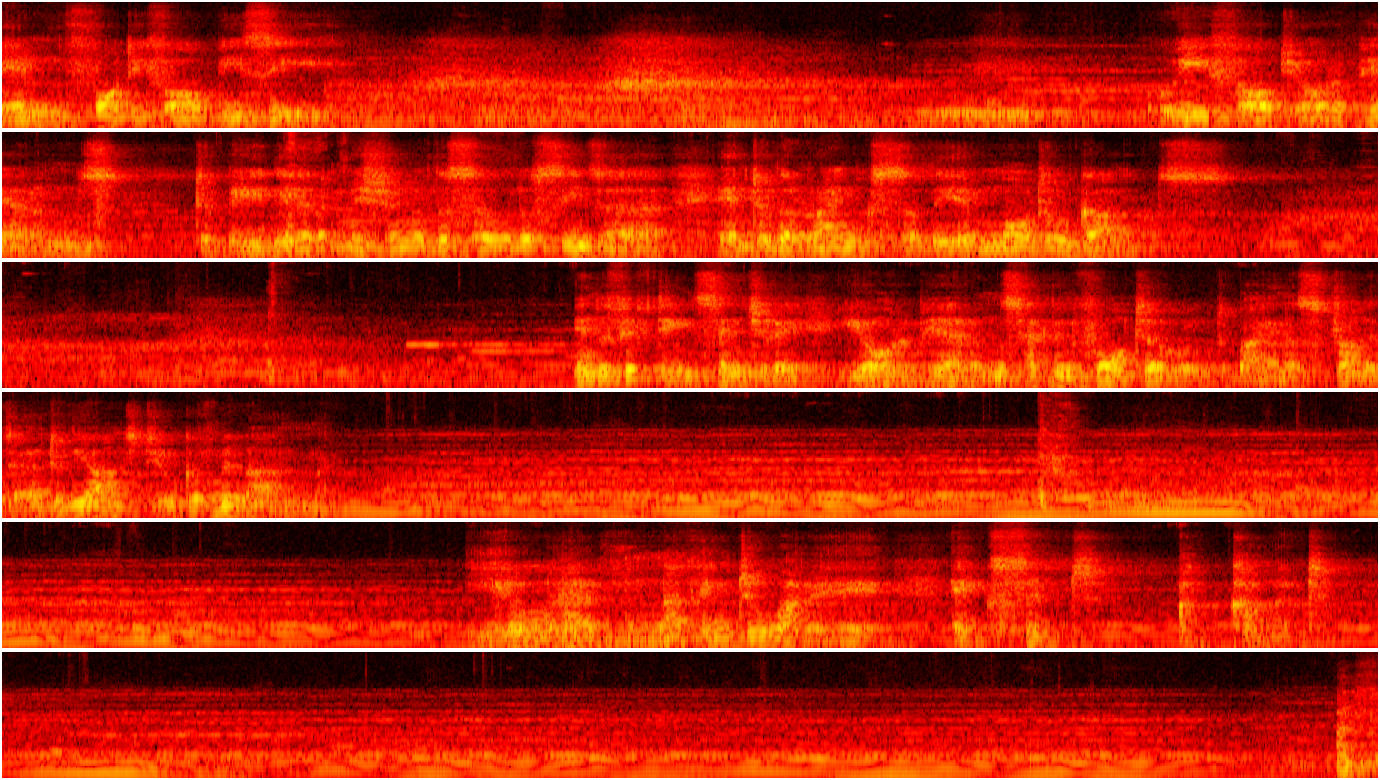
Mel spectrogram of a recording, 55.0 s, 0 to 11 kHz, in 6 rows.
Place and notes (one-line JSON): {"title": "Priyadarshini Planetarium Rd, PMG, Thiruvananthapuram, Kerala, India - planetarium Trivandrum", "date": "2001-12-13 15:15:00", "description": "a visit to the Tiravanantapuram planetarium", "latitude": "8.51", "longitude": "76.95", "altitude": "36", "timezone": "Asia/Kolkata"}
